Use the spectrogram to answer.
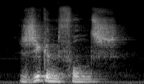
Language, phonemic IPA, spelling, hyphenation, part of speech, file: Dutch, /ˈzi.kə(n)ˌfɔnts/, ziekenfonds, zie‧ken‧fonds, noun, Nl-ziekenfonds.ogg
- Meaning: 1. a semi-public agency administering the paperwork and payments relating to obligatory health insurance (and some extras) for its members 2. health fund, sickness fund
